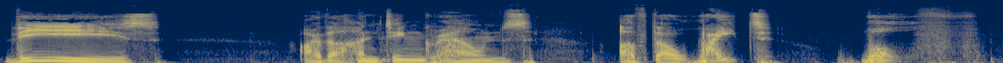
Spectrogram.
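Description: A woman plays a father frog in a storybook tale. He talks in folksy, drawn-out phrases that swing widely in pitch. He is a cautious parent who is easily flustered. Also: expressive, no room sound, heavily acted. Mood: ominous, wary.

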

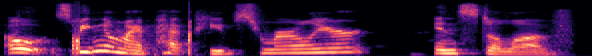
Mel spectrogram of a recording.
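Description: A woman's voice: fairly high pitch, big pitch swings, normal speed, a bit bright, a little hiss or hum. A woman chatting casually about books in an emphatic way, repeating phrases to press her point. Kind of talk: casual book chat.

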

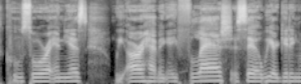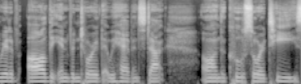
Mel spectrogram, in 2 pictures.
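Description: A woman's voice: low voice, vocal fry, darkish tone, no room sound, clean studio sound. A woman hosting a podcast, talking in an upbeat, chatty way and often affirming her guest. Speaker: podcast host. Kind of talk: casual podcast chat.

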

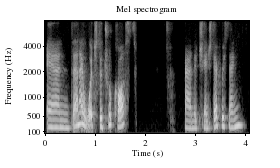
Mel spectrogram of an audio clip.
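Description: Woman with gravelly voice. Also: mid-range voice, measured pace, no echo. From Russia. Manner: relaxed, with fillers and light laughs. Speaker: interview guest. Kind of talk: casual interview chat.

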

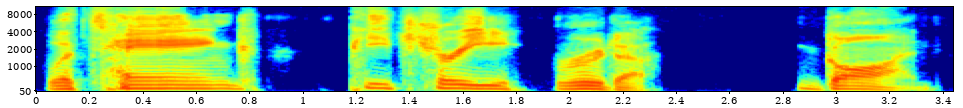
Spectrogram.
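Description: A man hosting a sports podcast in casual chat, reacting with drawn-out exclamations. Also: medium pitch, no echo, studio quality. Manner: slow, lively intonation, reacts with drawn-out exclamations. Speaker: podcast host.

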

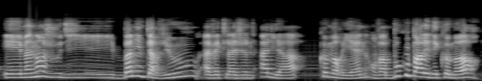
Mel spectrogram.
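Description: A man's voice: sits high, normal speed, muffled recording, soft background music. A man hosting a podcast interview, talking hesitantly with many fillers and restarts. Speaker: podcast host. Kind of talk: casual interview.

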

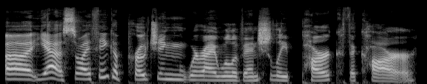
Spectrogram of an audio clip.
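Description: A woman's voice: medium pitch, moderate pace, sharp tone, dry recording. A woman playing a tabletop roleplaying game, chatting informally and improvising what her character does. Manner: informal, chatty, hedging with "kind of" and "like". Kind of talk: casual improvised game narration and banter.

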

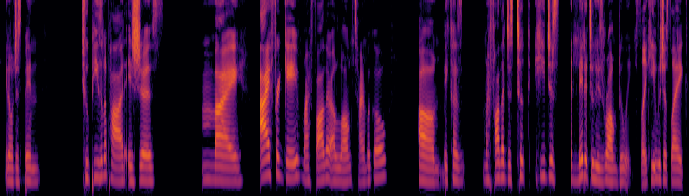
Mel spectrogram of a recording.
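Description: Young woman host talking real candid on a podcast, lowish voice, dry close mic. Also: no room sound. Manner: candid, emphatic, repeats phrases for stress. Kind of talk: casual podcast chat.

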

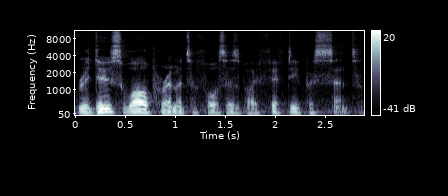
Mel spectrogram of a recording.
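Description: An actor in a radio drama playing an older doctor, a persuasive political mentor who speaks in measured, eloquent phrases. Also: male voice, sits low, darkish tone, slightly rough. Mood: commanding, urging. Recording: noticeable background noise.

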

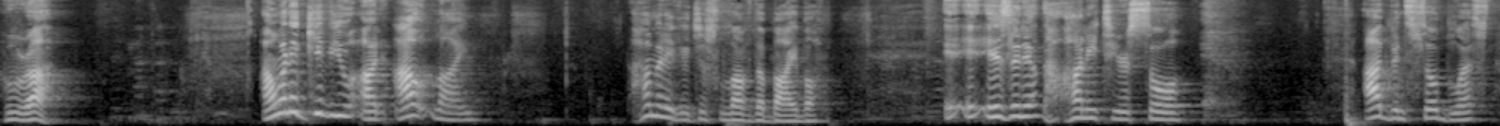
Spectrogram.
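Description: Slow, high-voiced pastor, native Italian speaker. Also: male voice, sing-song. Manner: slow, emphatic reading building to loud proclamation; quiet, soft prayer voice. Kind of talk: sermon with scripture reading and prayer. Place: church building.

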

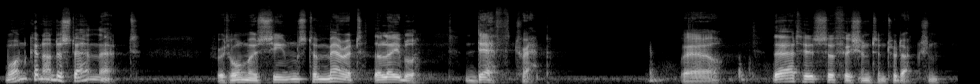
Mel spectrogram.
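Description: A man acts as a genial radio presenter in a dramatic reading of a ghost story. His voice is low and highly expressive in pitch, with formal, measured phrasing and a dry, wry edge as he addresses the listeners. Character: genial, well-spoken male radio presenter hosting a ghost hunt.

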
